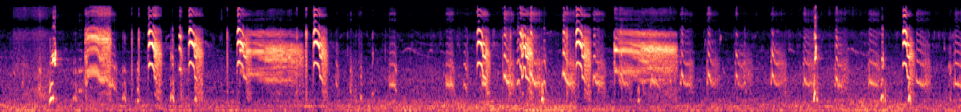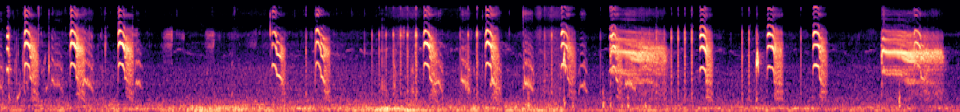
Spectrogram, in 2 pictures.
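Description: Pied avocets calling over and over with short, clear, high 'kluut' notes, several a second at times, with a few longer, harsher calls mixed in.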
